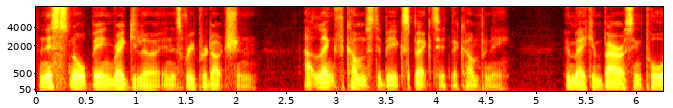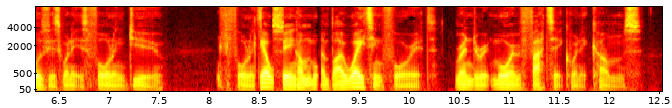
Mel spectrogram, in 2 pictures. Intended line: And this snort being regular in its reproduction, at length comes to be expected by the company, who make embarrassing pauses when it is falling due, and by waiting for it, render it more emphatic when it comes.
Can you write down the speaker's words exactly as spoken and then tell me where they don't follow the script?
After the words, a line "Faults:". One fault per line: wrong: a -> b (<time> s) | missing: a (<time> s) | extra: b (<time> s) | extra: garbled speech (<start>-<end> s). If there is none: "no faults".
And this snort being regular in its reproduction, at length comes to be expected the company, who make embarrassing pauses when it is falling due, [garbled] and by waiting for it, render it more emphatic when it comes.
Faults:
missing: by (4.2 s)
extra: garbled speech (8.1-9.1 s)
